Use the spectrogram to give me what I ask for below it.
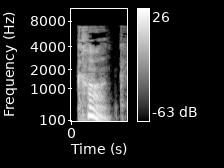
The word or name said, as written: conch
